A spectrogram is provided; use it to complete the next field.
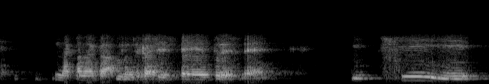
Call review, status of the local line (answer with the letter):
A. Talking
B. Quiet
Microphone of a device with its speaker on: B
